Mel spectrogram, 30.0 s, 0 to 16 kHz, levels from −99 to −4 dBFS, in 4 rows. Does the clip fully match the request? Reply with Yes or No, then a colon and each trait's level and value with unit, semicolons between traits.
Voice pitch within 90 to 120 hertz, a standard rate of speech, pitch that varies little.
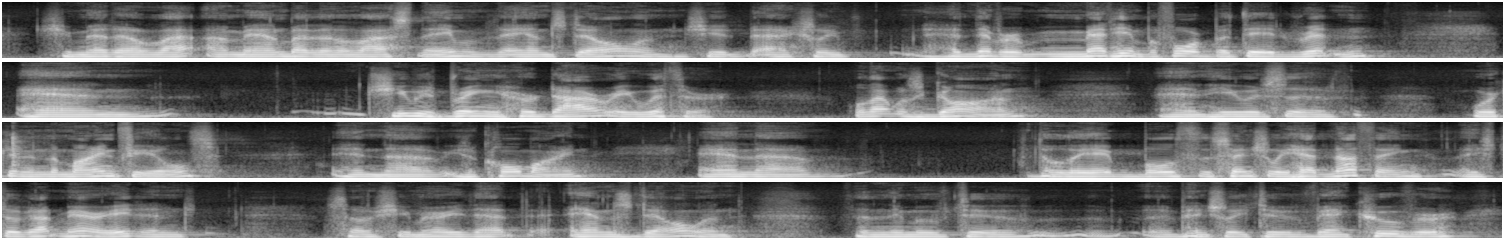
No: low, 130 Hz; average, 150 wpm; narrow, 2.2 semitones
